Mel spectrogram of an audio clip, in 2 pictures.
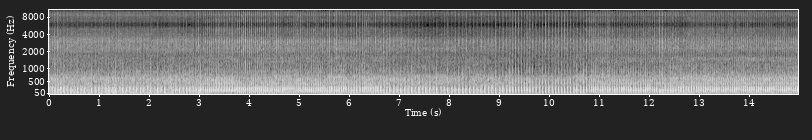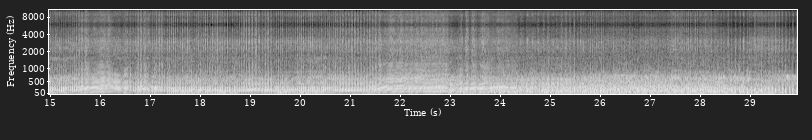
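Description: KTM LC4 620's single-cylinder four-stroke engine under way off-road, its pitch rising and falling with throttle and gear changes, most plainly about halfway through and again a few seconds later.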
